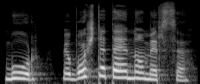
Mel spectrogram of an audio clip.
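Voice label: "бур ме босьта тайӧ номерсӧ", Komi, female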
